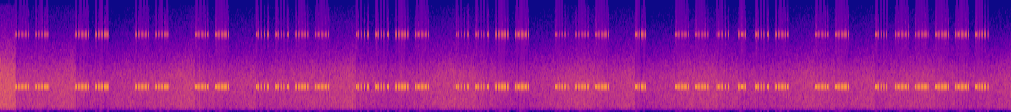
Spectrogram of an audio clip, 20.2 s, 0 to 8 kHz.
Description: Hellschreiber (Feld-Hell, 122.5 baud), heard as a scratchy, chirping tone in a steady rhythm, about 1850 Hz, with radio static. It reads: CQ CQ CQ DE VU8Z VU8Z VU8Z PSE K EB7IUO DE LZ2EZP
